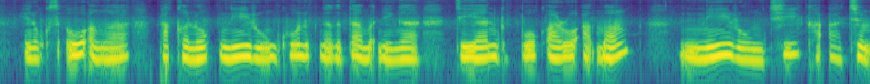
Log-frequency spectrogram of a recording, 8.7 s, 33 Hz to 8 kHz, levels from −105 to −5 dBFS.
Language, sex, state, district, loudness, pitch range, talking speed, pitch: Garo, female, Meghalaya, West Garo Hills, -15 LUFS, 175-205 Hz, 105 wpm, 190 Hz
